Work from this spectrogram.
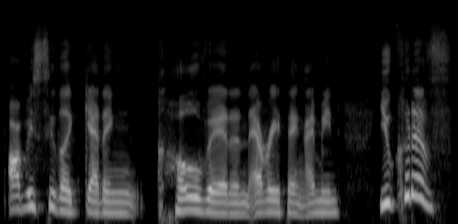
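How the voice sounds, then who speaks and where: A woman's voice: low-pitched, sing-song, brisk, a bit bright, no room sound, clean studio sound. A young adult woman hosting a podcast, enthusiastic and casual, swearing freely. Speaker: podcast host. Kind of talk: casual chat.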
